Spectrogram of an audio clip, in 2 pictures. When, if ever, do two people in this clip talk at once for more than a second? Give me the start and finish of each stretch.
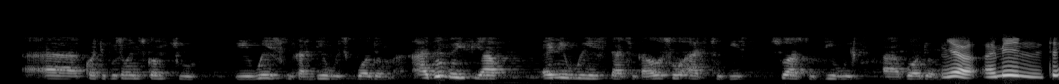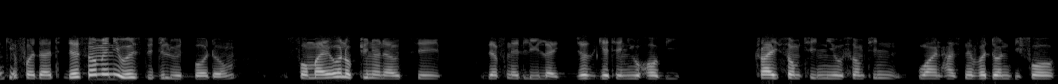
none

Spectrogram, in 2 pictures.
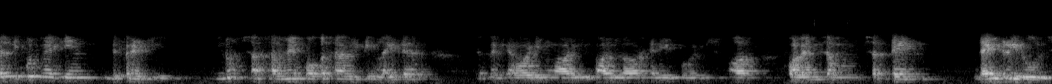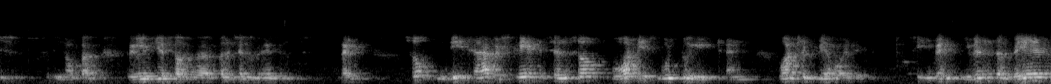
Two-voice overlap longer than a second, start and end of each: none

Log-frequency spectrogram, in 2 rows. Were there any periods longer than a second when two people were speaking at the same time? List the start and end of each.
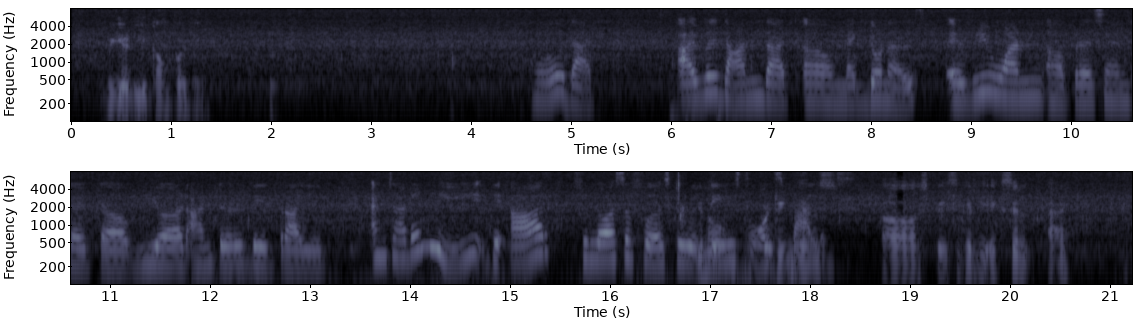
16.8-18.3

